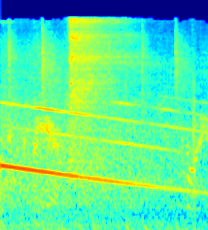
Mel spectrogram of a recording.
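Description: Police siren wail, its pitch falling steadily as it winds down and fades, over a low rumble with a few brief voices.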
